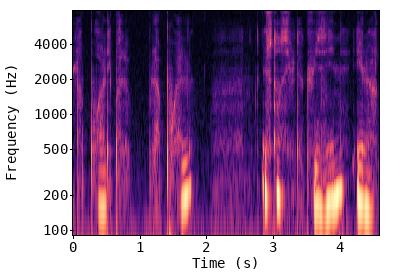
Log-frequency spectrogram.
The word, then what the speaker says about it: poêle: cuisine et leur dérivé se prononce poêle, comme un poêle et non poêle. Je venais justement d'avoir un doute au sujet de leur prononciation et c'est bien poêle et non pas poêle.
